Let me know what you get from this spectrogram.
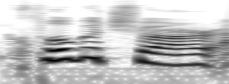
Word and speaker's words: Klobuchar: Amy Klobuchar, I'm sorry if I'm mispronouncing her name, but I mispronounce people's name on the show all the time.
